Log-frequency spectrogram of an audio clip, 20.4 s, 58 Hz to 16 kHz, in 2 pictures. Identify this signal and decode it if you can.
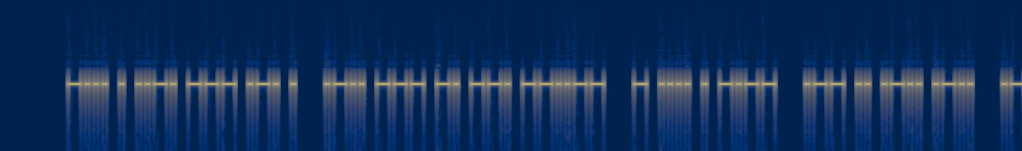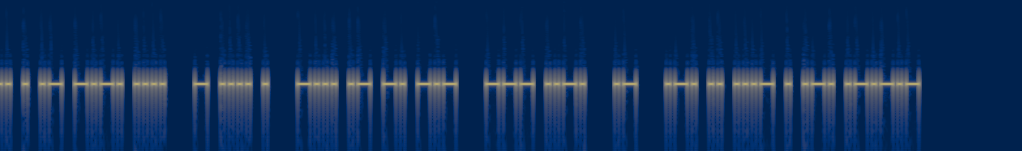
Morse code, heard as a keyed tone, about 28 wpm, 700 Hz. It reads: BEFORE LONG, THEY WILL REACH THE BANK OF A RIVER.
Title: Sentences from Top 1000 Words - Review Part 6 - 28wpm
